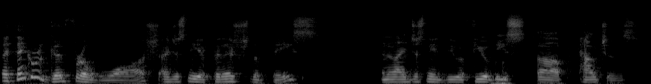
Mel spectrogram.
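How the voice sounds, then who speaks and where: A man's voice: mid-range voice, normal speed. A man with a slight Polish accent, chatting casually and rambling while painting miniatures on a live stream. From United States, raised speaking Polish. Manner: relaxed, rambling, many fillers and restarts.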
